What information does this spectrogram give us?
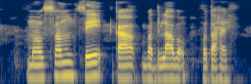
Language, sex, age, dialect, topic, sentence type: Magahi, male, 18-24, Central/Standard, agriculture, question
